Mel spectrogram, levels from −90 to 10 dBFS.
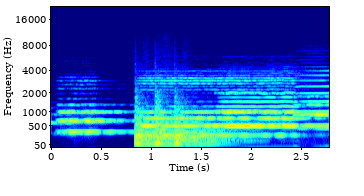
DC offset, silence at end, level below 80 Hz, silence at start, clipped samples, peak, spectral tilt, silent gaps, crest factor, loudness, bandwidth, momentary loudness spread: under 0.1%; 0 s; -44 dBFS; 0 s; under 0.1%; -14 dBFS; -8 dB/octave; none; 14 dB; -29 LUFS; 6.2 kHz; 8 LU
